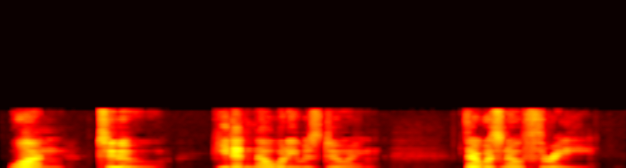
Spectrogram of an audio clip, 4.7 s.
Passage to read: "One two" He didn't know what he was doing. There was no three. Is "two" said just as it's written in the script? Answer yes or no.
yes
